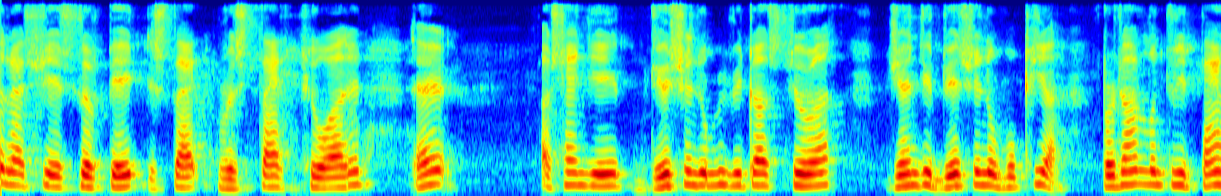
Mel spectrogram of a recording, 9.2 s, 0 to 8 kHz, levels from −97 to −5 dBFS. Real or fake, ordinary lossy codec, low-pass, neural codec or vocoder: fake; none; 7.2 kHz; autoencoder, 22.05 kHz, a latent of 192 numbers a frame, VITS, trained on one speaker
